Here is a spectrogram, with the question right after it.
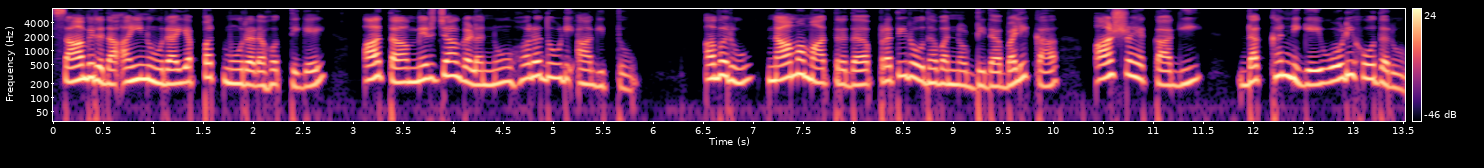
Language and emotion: Kannada, neutral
